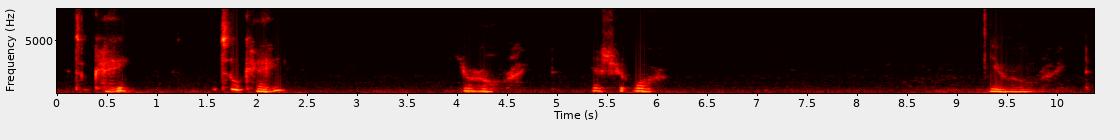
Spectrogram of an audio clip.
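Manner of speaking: soft, whispered reassurance to a pet; calm the cat under your breath; gentle hushed comfort; soothing whisper. Real, not acted.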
